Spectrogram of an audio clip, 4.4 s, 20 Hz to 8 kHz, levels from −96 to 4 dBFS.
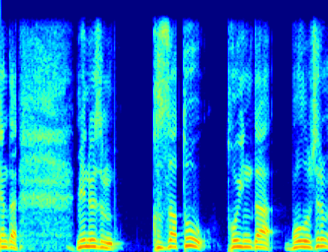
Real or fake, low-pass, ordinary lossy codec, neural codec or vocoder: real; 7.2 kHz; none; none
